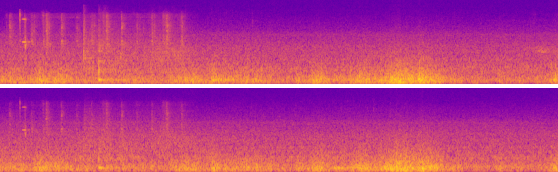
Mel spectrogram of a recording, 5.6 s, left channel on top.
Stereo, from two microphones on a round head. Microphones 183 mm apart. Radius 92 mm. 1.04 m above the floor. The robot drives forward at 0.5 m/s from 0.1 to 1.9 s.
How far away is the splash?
About 0.8 m.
